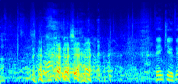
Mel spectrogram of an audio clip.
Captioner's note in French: Rires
